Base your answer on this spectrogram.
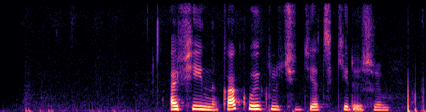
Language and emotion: Russian, neutral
